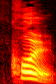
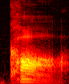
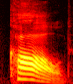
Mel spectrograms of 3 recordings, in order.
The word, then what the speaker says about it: call: 아니고 사진 찾아보세요 AW 바음 신경쓰세요 AW AW 바음 제가 W 발음할 때 항상 이런 표시로 해요 trle 왜냐면이 모양 이런 식으로 상상해이 모양 혀도 밑에 코 아니고 거 아니고 혀 밑에 call call 누구누구 전화왔어 he call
